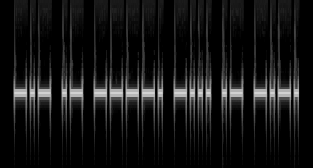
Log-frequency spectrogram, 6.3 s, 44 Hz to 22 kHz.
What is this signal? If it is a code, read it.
Morse code, heard as a keyed tone, about 15 wpm, 700 Hz. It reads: KA9BAC
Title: USA Callsign DE Callsign - 6 Characters - 15wpm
